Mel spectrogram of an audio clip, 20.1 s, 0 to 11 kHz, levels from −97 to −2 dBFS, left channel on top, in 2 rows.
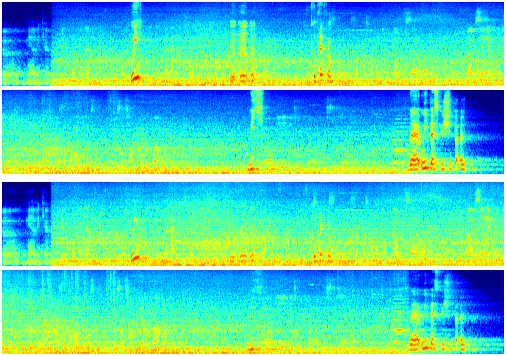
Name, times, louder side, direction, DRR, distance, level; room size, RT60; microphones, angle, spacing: voice 1, 0.0-5.3 5.9-8.7 9.3-14.0 15.1-17.4, right 1 dB, 25° right, 5 dB, 1.7 m, -36 dB
sound 1, 1.0-18.2, right 1 dB, 55° right, 2.2 m, -30 dB
voice 2, 4.5-5.1 6.2-6.6 14.9-15.3 18.1-19.5, left 4 dB, 85° left, 16 dB, 0.7 m, -23 dB
23.0 x 21.0 x 7.6 m, 2.4 s
head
